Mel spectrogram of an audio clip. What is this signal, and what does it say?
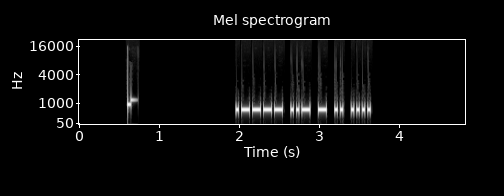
Morse code, heard as a keyed tone, about 36 wpm, 700 Hz. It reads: 1UTIH
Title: Five Challenging Letter-Number Combinations 35wpm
